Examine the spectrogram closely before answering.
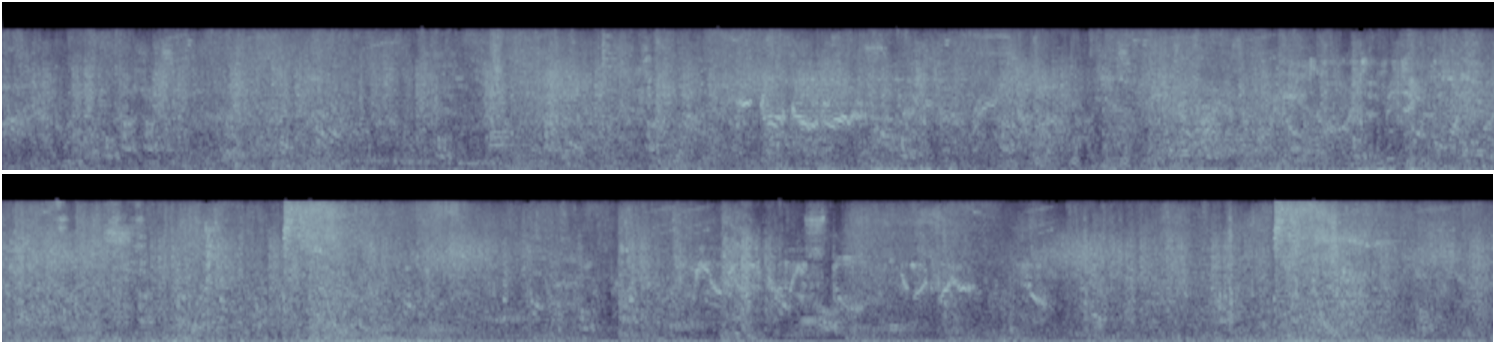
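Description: Rapid gunfire crackles in a battle.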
